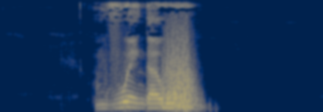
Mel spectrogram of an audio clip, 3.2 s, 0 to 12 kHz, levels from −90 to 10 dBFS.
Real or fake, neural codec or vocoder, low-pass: real; none; 10.8 kHz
